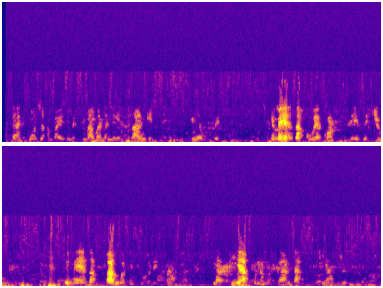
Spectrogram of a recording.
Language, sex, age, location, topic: Swahili, female, 18-24, Nakuru, agriculture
